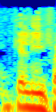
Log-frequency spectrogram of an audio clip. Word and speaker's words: Khalifa: Khalifa is the right pronunciation for the first name.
